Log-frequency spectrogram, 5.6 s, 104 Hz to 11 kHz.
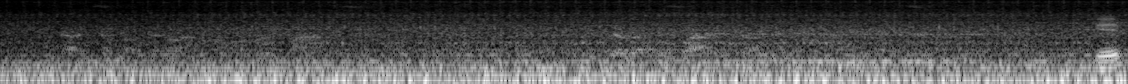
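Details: Honda Vario 125 scooter at idle after a tensioner adjustment fixed a sudden rough ticking noise that began about two days earlier (oil still full, freshly changed); low, steady putter about three pulses a second with no rattle or knock, now smooth.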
